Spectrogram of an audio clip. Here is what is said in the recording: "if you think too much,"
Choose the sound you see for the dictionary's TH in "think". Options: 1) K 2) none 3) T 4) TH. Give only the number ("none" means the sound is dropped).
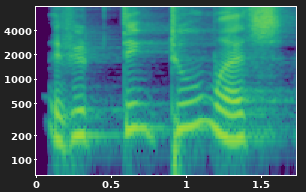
3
